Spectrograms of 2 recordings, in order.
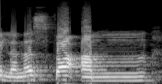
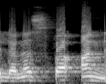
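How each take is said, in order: First: "लनस्फा अम" with a long hummed final m; n changed to m. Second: Said in the usual way. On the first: Shown as a demonstration. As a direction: draw out the closing m of "अम". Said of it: "अब हम इसे क्या पढ़ेंगे?". ("अम" का मीम गुन्ने से लंबा) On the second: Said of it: "असल".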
